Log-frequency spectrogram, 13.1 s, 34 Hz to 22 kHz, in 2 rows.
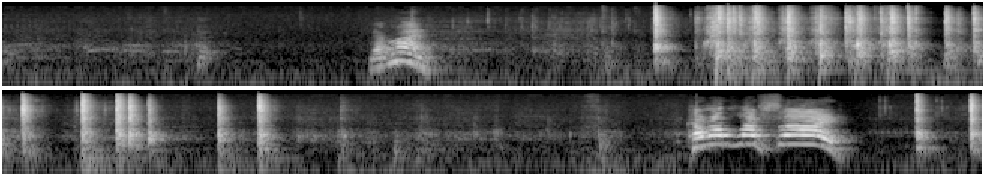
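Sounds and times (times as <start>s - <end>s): airsoft guns firing: 4.3s - 8.4s.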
